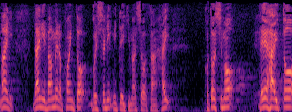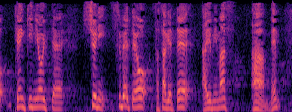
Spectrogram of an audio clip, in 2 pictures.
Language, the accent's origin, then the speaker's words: Japanese; Kanto, Japan; 今でも私は関東生まれ関東育ちで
